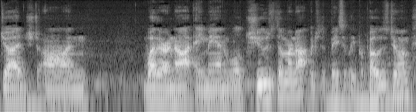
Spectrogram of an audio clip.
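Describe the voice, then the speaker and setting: A man speaks at a fairly low pitch. Audible room echo is present. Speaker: book reviewer. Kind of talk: casual video review.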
